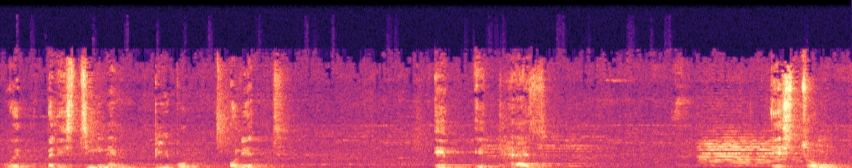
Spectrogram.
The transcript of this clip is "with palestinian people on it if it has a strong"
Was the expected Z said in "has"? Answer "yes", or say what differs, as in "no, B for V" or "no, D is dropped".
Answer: yes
